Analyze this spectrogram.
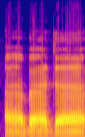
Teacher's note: mewakofkan atau dibaca panjang dua harokat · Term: mad iwad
